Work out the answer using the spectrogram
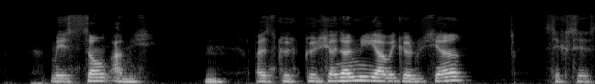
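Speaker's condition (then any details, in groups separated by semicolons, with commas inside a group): Down syndrome; congenital trisomy 21, present from birth, slower to learn and understand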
